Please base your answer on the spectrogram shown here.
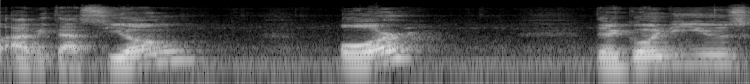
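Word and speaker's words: habitación: a be tossed yo with the accent on the o habitacion or they're going to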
